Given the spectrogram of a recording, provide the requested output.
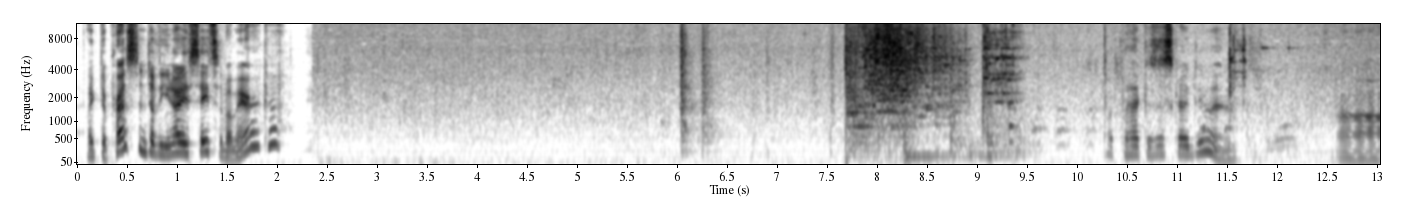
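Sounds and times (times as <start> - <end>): steady rain falling: 2.0 - 13.0.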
